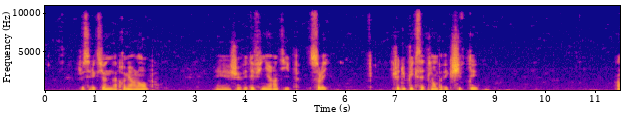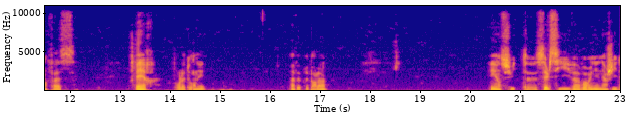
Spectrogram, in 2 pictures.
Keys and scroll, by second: 8.5 shift+d, 13.5 r.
